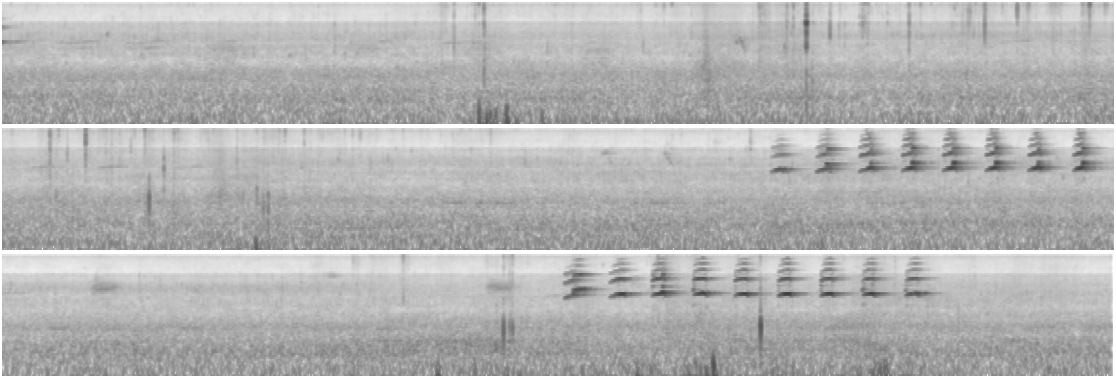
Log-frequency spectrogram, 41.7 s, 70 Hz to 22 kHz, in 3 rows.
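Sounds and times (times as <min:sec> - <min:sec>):
Grey Goshawk Tachyspiza novaehollandiae calling: 0:23.6 - 0:27.7, 0:34.9 - 0:39.6.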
